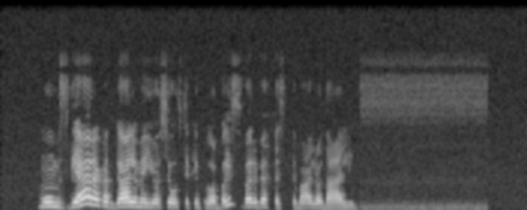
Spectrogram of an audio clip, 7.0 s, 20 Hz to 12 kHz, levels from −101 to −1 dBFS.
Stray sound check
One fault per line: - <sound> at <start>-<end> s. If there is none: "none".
none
